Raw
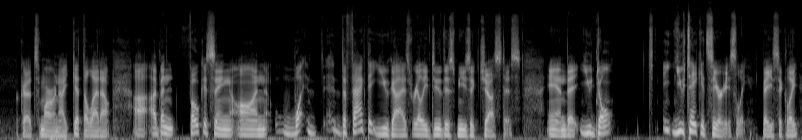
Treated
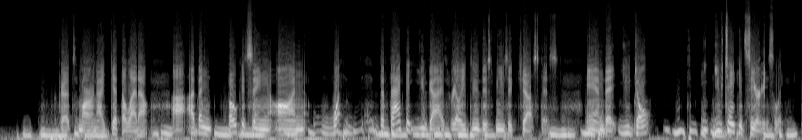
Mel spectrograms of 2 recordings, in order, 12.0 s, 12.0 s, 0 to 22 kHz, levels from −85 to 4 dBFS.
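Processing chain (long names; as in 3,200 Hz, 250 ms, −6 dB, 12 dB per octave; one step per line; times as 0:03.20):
adaptive Wiener filter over 25 samples
low-shelf EQ 230 Hz +9.5 dB
multiband delay without the direct sound lows, highs 570 ms, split 160 Hz
in parallel at −5 dB: gain into a clipping stage and back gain 21 dB
on the sum: parametric band 940 Hz +13.5 dB 0.27 octaves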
